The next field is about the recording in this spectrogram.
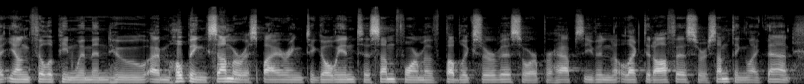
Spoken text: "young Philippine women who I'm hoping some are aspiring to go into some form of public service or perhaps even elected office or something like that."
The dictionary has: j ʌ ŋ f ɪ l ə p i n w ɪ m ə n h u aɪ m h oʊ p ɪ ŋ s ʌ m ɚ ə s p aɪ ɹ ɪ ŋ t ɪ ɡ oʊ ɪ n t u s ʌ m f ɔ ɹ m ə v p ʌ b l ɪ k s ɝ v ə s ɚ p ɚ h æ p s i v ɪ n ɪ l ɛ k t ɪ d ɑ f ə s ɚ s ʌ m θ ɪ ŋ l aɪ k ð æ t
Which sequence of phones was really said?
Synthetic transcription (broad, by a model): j ʌ ŋ f ɪ l ə p i n w ɪ m ə n h u aɪ m h oʊ p ɪ ŋ s ʌ m ɚ ə s p aɪ ɹ ɪ ŋ t ɪ ɡ oʊ ɪ n t u s ʌ m f ɔ ɹ m ə v p ʌ b l ɪ k s ɝ v ə s ɚ p ɚ h æ p s i v ɪ n ɪ l ɛ k t ɪ d ɑ f ə s ɚ s ʌ m θ ɪ ŋ l aɪ k ð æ t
